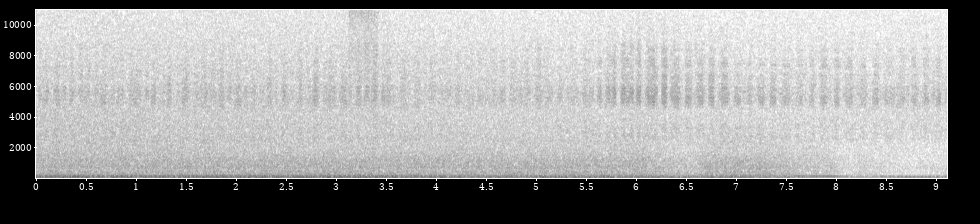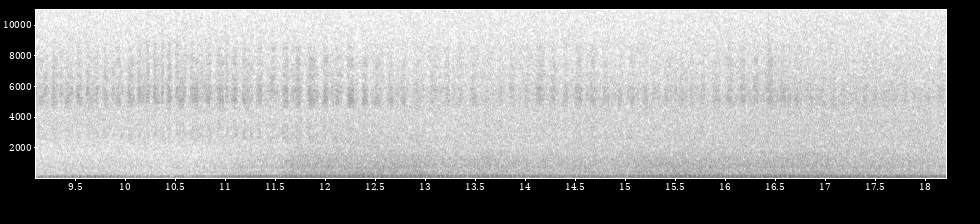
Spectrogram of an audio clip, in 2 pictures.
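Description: Tyres roll over a paved road.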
